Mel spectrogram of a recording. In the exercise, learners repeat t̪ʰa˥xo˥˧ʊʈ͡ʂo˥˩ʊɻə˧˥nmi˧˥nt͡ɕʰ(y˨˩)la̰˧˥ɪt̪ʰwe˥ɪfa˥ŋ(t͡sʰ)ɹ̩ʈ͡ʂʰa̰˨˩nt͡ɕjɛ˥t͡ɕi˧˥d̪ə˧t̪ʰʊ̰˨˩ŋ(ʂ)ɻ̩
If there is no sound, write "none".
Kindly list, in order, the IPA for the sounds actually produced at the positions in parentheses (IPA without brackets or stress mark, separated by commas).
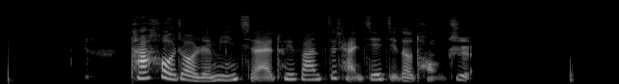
i˨˩, t͡s, ʈ͡ʂ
